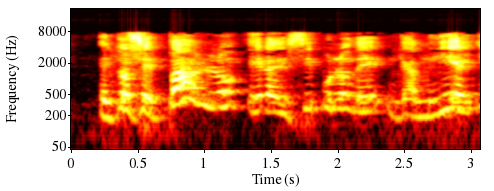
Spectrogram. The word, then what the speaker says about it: Gamaliel: era discípulo de gamliel que la reina mana traduce gamaliel ya eh gamaliel se pronuncia gamliel y y gamliel era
